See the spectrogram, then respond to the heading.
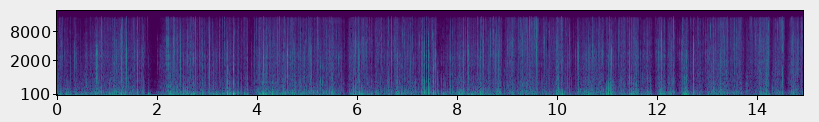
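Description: Long fingernails of both hands scratch across the surface and edges of a flat yellow knitted-mesh scrub sponge pad laid over a microphone. The result is a continuous, dense scratchy rustle with a heavy low rumble underneath and brief bright crackles throughout, dipping only for short moments between strokes.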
